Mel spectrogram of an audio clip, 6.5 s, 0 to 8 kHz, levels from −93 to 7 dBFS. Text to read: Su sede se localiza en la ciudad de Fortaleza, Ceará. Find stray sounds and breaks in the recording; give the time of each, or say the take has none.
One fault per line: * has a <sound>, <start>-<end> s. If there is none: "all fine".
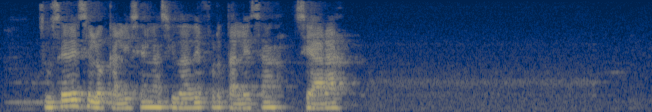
all fine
